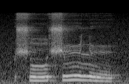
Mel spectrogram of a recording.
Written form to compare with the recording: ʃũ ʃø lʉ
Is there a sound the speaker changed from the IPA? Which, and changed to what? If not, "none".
ø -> ʉ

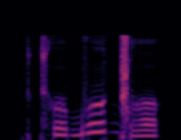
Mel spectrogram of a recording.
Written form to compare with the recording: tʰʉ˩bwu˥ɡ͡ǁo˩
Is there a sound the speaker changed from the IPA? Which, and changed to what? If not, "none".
ʉ˩ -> u˩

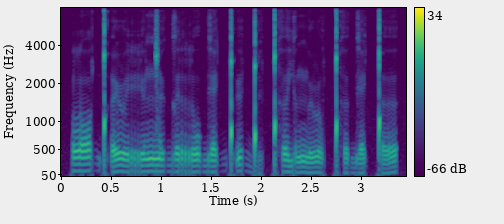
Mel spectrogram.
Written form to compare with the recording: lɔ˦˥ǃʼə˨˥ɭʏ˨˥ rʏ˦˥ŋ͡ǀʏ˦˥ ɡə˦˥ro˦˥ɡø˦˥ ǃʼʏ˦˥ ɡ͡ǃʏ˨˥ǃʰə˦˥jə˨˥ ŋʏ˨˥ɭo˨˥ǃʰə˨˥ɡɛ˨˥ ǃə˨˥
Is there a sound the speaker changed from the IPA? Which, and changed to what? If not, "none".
ø˦˥ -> ɛ˦˥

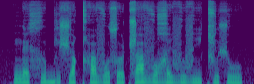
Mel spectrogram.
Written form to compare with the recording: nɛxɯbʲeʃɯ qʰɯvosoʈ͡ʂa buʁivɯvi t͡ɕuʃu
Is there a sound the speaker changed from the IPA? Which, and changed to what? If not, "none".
b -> v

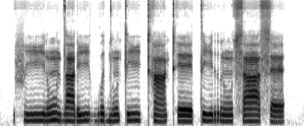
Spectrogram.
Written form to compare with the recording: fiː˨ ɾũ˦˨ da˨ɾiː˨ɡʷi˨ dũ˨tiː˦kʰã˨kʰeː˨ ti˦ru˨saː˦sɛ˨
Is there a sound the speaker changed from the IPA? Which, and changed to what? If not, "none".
u˨ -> ũ˨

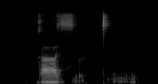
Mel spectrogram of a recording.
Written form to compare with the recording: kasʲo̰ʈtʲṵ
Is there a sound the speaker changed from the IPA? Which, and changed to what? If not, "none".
none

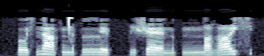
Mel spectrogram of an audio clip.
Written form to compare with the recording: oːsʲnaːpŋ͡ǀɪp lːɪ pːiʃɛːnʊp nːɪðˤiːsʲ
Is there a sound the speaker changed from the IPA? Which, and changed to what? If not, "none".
none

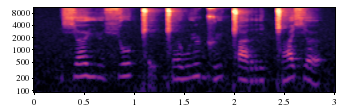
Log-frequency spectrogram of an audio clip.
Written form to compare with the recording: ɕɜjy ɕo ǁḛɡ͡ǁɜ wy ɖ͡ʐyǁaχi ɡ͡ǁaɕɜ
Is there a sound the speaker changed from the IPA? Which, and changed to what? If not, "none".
χ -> r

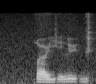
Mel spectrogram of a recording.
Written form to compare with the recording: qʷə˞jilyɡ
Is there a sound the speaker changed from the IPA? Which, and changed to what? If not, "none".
none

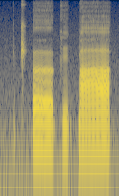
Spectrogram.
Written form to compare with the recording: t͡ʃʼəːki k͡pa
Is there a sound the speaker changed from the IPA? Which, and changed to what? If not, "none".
none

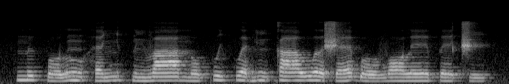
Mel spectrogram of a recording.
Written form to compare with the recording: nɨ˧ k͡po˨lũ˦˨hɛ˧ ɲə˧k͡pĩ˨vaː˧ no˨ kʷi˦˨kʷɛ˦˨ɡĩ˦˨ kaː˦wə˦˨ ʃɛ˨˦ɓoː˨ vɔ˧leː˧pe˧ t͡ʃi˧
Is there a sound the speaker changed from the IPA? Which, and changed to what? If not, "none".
none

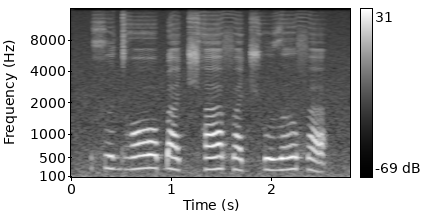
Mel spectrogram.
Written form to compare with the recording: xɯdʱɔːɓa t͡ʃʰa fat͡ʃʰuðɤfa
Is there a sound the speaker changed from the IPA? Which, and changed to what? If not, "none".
none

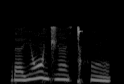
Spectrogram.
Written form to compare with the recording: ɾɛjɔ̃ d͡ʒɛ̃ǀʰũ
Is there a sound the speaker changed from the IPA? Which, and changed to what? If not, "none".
none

